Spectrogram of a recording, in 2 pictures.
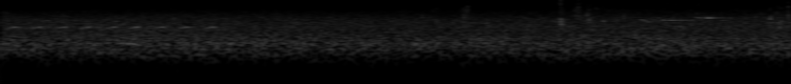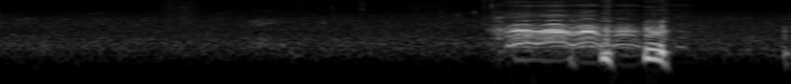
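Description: Shallow river running steadily over rocks, with a hand splashing lightly in the water. About five seconds in, a short, loud, wavering cry cuts in for about half a second and falls in pitch at its end.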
